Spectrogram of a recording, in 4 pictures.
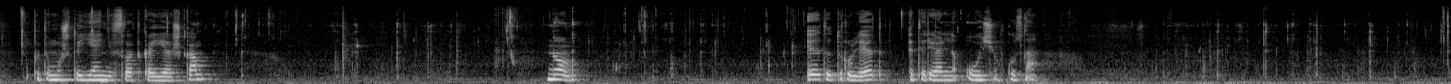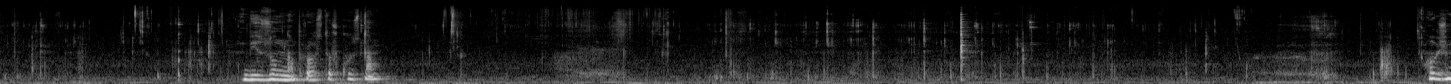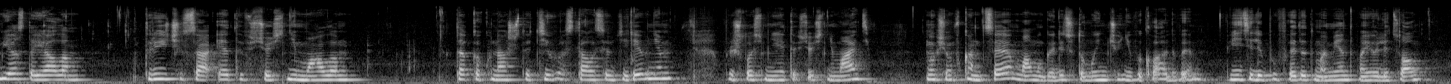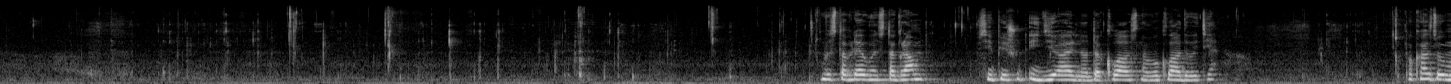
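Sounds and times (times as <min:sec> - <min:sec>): chewing soft food: 0:02.2 - 0:08.1, 0:10.4 - 0:16.9, 0:18.6 - 0:28.8, 0:29.9 - 0:30.6, 0:32.6 - 0:33.6, 0:43.3 - 0:51.9, 0:55.9 - 0:57.7
wet mouth sounds: 0:10.5 - 0:16.8, 0:18.8 - 0:28.8.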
